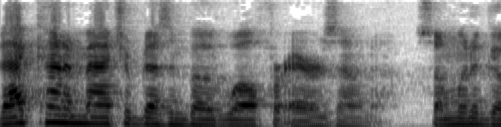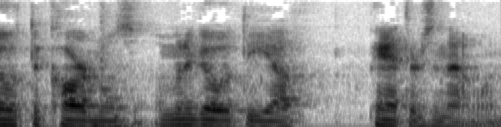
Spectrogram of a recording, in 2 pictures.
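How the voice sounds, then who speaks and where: A man races along at a very fast pace, his medium pitch showing ordinary variation. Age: 20s. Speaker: sports radio host. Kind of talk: sports talk monologue. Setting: web radio studio. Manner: animated.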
